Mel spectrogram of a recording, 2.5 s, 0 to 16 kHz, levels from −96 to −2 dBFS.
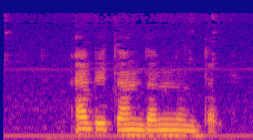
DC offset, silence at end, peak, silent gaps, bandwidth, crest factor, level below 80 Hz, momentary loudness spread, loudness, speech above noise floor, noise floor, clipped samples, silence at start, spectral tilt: under 0.1%; 0.35 s; -8 dBFS; none; 11.5 kHz; 18 dB; -54 dBFS; 11 LU; -23 LUFS; 25 dB; -47 dBFS; under 0.1%; 0.05 s; -7.5 dB/octave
